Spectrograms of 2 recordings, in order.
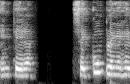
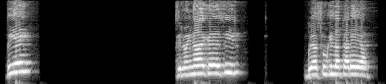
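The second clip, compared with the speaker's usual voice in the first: talking with mouth full, chewing; 2 semitones higher than usual. Greeting viewers while snacking on peanuts, talking while chewing peanuts. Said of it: "Estoy hablando así porque estaba masticando maní".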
